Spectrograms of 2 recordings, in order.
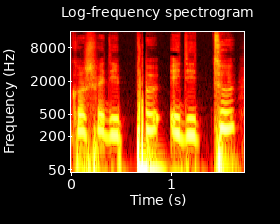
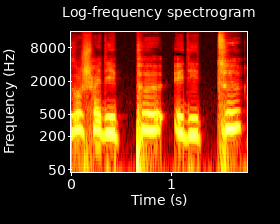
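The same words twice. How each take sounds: First: The p and t sounds pop very harshly. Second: The p and t sounds pop noticeably. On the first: "simplement avec le micro ... ça fait vraiment des ruptures dans les oreilles" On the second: "seulement la bonnette ... quand je fais des pe et des te, et ben on les entend vraiment"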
